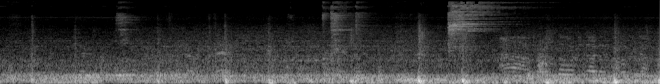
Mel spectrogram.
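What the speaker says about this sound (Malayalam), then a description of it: "ട്രെയിൻ ഇതാ തെന്മല സ്റ്റേഷനിലേക്ക് എത്തിക്കൊണ്ടിരിക്കുകയാണ്" The Kollam–Chennai Egmore Express pulls into Thenmala station, a heavy low rumble of wheels and carriages rolling past nearby with scattered clanks and knocks, steady and loud throughout.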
